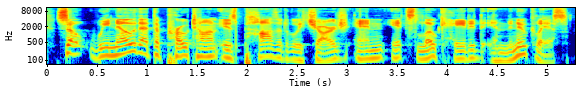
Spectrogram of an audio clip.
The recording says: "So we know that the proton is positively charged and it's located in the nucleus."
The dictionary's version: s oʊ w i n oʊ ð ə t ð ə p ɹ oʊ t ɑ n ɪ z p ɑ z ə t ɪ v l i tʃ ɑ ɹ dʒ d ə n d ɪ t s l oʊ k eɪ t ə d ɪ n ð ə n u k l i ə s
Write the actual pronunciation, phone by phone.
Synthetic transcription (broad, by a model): s oʊ w i n oʊ ð ə t ð ə p ɹ oʊ t ɑ n ɪ z p ɑ z ə t ɪ v l i tʃ ɑ ɹ dʒ d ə n ɪ t s l oʊ k eɪ t ə d ɪ n ð ə n u k l i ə s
